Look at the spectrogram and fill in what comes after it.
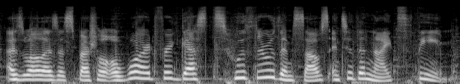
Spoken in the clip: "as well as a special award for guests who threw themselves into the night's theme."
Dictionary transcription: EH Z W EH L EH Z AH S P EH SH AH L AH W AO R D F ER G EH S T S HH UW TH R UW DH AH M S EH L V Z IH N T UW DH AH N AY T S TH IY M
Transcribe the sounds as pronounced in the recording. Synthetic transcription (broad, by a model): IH Z W EH L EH Z AH S P EH SH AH L AH W AO R D F ER G EH S T S HH UW TH R UW DH AH M S EH L V Z IH N T UW DH AH N AY T S TH IY M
